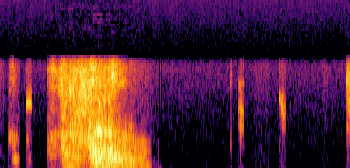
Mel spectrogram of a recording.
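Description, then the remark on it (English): A door swings or slides shut with a second-long broad rush of noise, followed by a few small, sharp clicks as its lock is turned, with no talking. “Lock the door.”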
